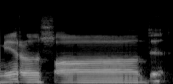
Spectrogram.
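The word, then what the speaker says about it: مرصاد: Ra sukun bila menghadapi huruf istila dibaca tebal walau didahului oleh kasroh. Cara membaca atau pengucapan ra sukun diikuti bibir agak maju.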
